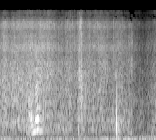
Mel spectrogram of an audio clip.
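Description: Cabbage leaves rustling as they are picked up by hand and carried, with a couple of light steps or knocks on a concrete floor in the second half.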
